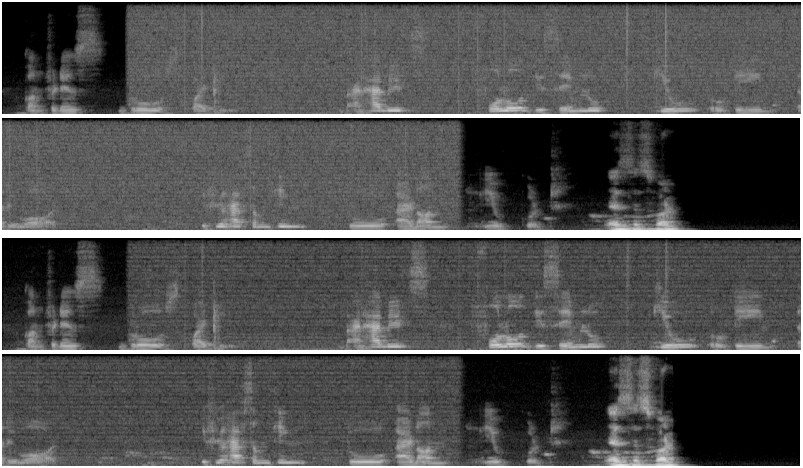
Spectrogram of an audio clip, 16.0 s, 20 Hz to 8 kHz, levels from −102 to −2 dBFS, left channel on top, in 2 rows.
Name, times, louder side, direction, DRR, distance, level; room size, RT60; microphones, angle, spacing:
voice 1, 0.2-2.4 3.4-6.1 6.5-8.6 9.7-13.6, right 1 dB, 10° right, 0.4 m, -37 dB
sound 1, 1.2-12.6, left 6 dB, 45° left, 0.9 m, -51 dB
voice 2, 9.0-9.7 13.9-14.7, right 5 dB, 75° right, 0.4 m, -28 dB
4.8 x 2.2 x 4.1 m
head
